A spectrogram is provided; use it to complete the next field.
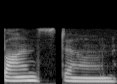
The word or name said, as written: bondstone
